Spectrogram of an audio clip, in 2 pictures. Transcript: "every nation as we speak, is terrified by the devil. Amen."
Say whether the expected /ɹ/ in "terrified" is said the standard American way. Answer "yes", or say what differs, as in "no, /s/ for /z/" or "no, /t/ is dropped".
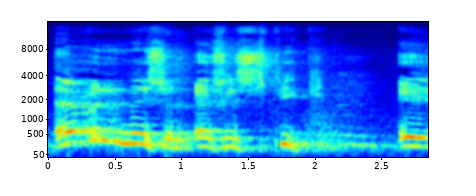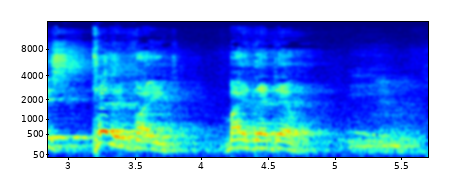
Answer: no, /l/ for /ɹ/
